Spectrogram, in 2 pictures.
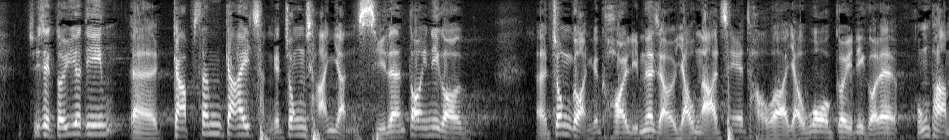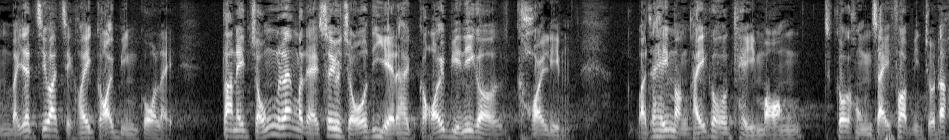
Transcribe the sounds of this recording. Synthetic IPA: t͡ʃy˨˥t͡sɪ˨k̚t̪ɵ˧ɥy˥t̪iː˥ʔɛː˨˩kaː˧p̚sɐ˥mkaː˥jt͡sʰɐ˨˩ŋkɛː˧t͡sʊ˥ŋt͡sʰa̰ː˨˥njɐ̰˨˩nsiː˨lɛː˥t̪ɔː˥ŋjiː˨˥niː˥kɔː˧ | ʔɛ˧t͡sʊ˥ŋkʷɔː˧jɐ˨nŋkɛ˧kʰɔː˧jliː˨˩mlɛː˥t͡sɐ˨wjɐ˨˧wŋaː˨˧t͡sɛː˥t̪ʰɐ̰˨˩waː˧jɐ˨˧wwɔː˥kɵ˥ɥniː˥kɔː˧lɛː˥hʊ˨˥ŋpʰaː˧m̩˨˩mɐ˨˩jɐ˥t̚t͡siː˥waː˥t̚t͡sɪ˨k̚hɔː˨˥jiː˨˧kɔ̰ː˨˥jpiː˧nkʷɔː˧lɐ̰˨˩j | t̪aː˨nhɐ˨˩jt͡sʊ˨˥ŋ˧˥lɛː˥ŋɔ˨˧t̪e˨˩hɐ˨˩jsɵ˥ji˧wt͡so˨wjɔ˦˥t̪iː˥jɛː˨˧lɛ˥hɵ˨˧ɥkɔ̰ː˨˥jpiː˧niː˥kɔː˧kʰɔː˧jlḭː˨˩m | waː˨k̚t͡sɛ˨˥he˨˥jmɔː˨˩ŋɦɐ˨˥jkɔː˧˥kɔː˧kʰe˨˩jmɔː˨˩ŋ | kɔː˨˥kɔː˧hʊ˧ŋt͡sɐ˧jfɔː˥ŋmiː˨nt͡so˨wt̪ɐ˥kh

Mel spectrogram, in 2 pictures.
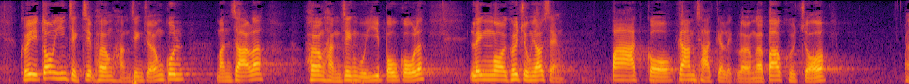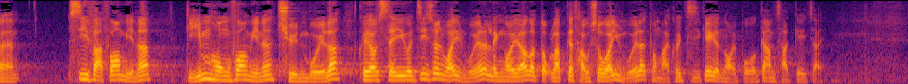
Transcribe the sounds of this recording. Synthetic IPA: kʰɵ˨˧ɥjt̪ɔː˥ŋji˨˥nt͡sɪ˨k̚t͡siː˧p̚hœː˧ŋɦɐ˨˩ŋt͡sɪ˧ŋt͡ʃœː˨˥ŋkuː˥n | mɐ˨˩nt͡saː˧k̚laː˥ | hœː˧ŋɦɐ˨˩ŋt͡sɪ˧ŋwuː˨˩jjiː˨˧po˧wko˧wlɛː˥ | lɪ˨ŋːɔː˨jkʰɵ˨˧ɥt͡sʊ˨ŋjɐ˨˧wsɛ̰ː˨˩ŋ | paː˧t̚kɔː˧kaː˥mt͡sʰaː˧t̚kɛː˧lɪ˨k̚lœː˨˩ŋɐː˧paː˥wkʰuː˧t̚t͡sɔː˨˥ | ɛ˧ | siː˥faː˧tfɔː˥ŋmiː˨nlaː˥ | kiː˨˥mɦʊ˧ŋfɔː˥ŋmiː˨naː˥t͡ʃʰyː˨˩nmuː˨˩jlaː˥kʰɵ˧ɥjɐ˨˧wse˧jkɔː˧t͡siː˥s̬ɵ˥nwɐ˨˥jɥyː˨˩nwuː˨˧jlɛː˥lɪ˨ŋːɔː˨˩jɐ˨˧wjɐ˥kɔː˧t̪ʊ˨k̚lɐ˨p̚kɛː˧t̪ʰɐ˨˩wso˧wɐ˨˥jɥyː˨˩nwuː˨˧jlɛː˥t̪ʰʊ˨˩ŋmaː˨˩jkʰɵ˨˧ɥt͡siː˨˩ke˥jkɛ˧nɔ̰ː˨jpo˨wkɔ˧kaː˥mt͡sʰa̰ː˧t̚ke˥jt͡sɐ̰˧j

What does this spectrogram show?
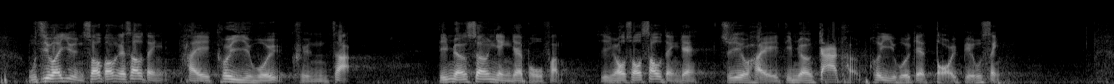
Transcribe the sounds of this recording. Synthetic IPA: wuː˨˩t͡siː˧wɐ˨˧jjyː˨˩nsɔː˨˥kɔː˨˥ŋkɛː˧sɐ˥wt̪ɪ˨ŋhɐ˨jkʰɵ˥ɥjiː˧wuː˨˥jkʰyː˨˩nt͡sa̰ː˨k̚ | t̪iː˨˥mjœː˨˥ŋsœː˥ŋjɪ˨ŋkɛː˧po˨˧wfɐ̰˨˩n | jiː˨˩ŋɔː˨˧sɔː˨˥sɐ˥wt̪ɪ˨ŋkɛː˧t͡syː˨˥jiː˧wɦɐ˨jt̪iː˨˥mjœː˨˥ŋkaː˥kʰœ̰ː˨˩ŋkʰɵ˥ɥjiː˧wuː˨˥jkɛː˧t̪ɔ̰ː˨jpiː˨˥wsɪ̰˧ŋ

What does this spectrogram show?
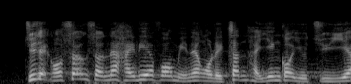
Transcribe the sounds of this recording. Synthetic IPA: t͡syː˨˥t͡sɪ˨k̚ŋɔː˨˧sœː˥ŋsɵ˧nlɛː˥ɦɐ˨˥jliː˥jɐ˥t̚fɔː˥ŋmiː˨˩nɛː˥ŋɔː˨˧ɾe˨jt͡sɐ˥nɦɐ˨jːɪ˥ŋkɔː˥jiː˧wt͡ʃyː˨˧jiː˨˧

